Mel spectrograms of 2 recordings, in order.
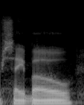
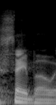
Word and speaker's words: sabot: think it's technically safe I think Sabo is how it's pronounced I'm gonna say steel I know say sabot yeah but I think it's Sabo just so that we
